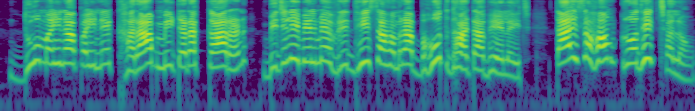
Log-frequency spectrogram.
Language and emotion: Maithili, angry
